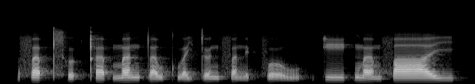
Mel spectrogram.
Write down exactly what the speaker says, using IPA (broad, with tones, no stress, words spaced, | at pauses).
fɐ˧p̚ t͡sʰʊ˨k̚t̪ʰɐ˧p̚ mɐ˥n t̪ɐ˨wkʷʰɐ˨j t̪ɵ˨˧nfɐ˨˩nɪ˥k̚fo˨˩w | kiː˧k̚ mɐ˧mfaː˥j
